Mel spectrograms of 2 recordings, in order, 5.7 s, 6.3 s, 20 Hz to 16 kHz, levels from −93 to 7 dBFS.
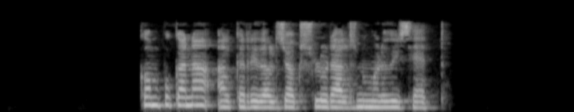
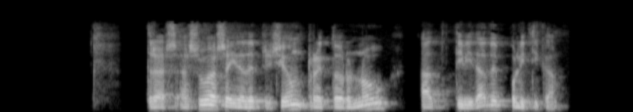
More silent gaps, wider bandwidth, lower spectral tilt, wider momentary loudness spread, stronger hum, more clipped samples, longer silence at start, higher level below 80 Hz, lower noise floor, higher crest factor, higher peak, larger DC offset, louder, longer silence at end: second, none vs 1.21-1.46 s, 4.06-4.17 s; about the same, 8 kHz vs 7.6 kHz; second, -3.5 dB/octave vs -5.5 dB/octave; second, 4 LU vs 11 LU; neither; neither; first, 1.4 s vs 0.95 s; second, -72 dBFS vs -60 dBFS; about the same, under -90 dBFS vs under -90 dBFS; about the same, 20 dB vs 18 dB; second, -6 dBFS vs -2 dBFS; neither; second, -22 LUFS vs -18 LUFS; first, 1.45 s vs 0.75 s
